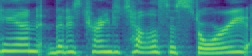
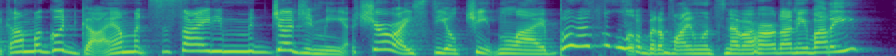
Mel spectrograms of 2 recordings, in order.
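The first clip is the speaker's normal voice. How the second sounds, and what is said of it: Put-on New York accent. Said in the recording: “I assume it's supposed to be like a New York-y accent-y”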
